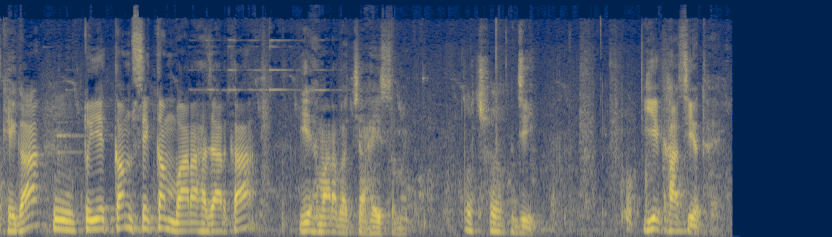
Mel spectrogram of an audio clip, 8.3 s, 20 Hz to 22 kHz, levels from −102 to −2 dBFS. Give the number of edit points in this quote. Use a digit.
0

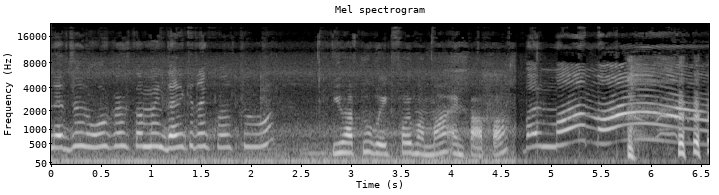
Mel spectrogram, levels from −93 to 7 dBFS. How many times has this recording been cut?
0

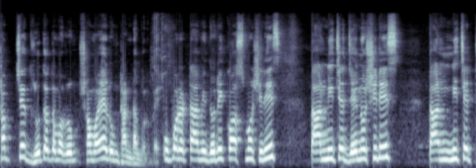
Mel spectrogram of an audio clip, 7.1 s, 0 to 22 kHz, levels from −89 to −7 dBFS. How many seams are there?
1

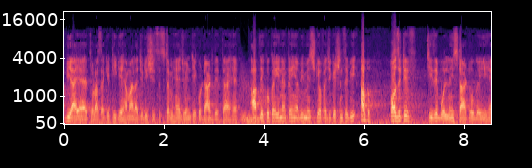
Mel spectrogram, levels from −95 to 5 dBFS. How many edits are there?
1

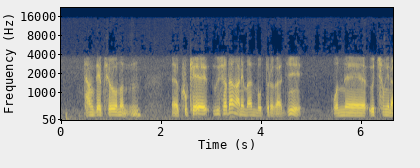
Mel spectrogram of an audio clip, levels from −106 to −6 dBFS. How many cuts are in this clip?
1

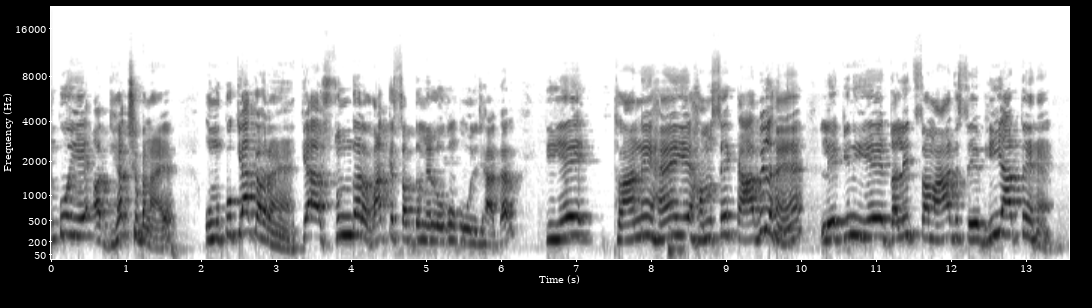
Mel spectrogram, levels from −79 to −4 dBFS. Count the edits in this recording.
0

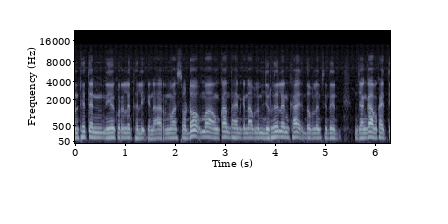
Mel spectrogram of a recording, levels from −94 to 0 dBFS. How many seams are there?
0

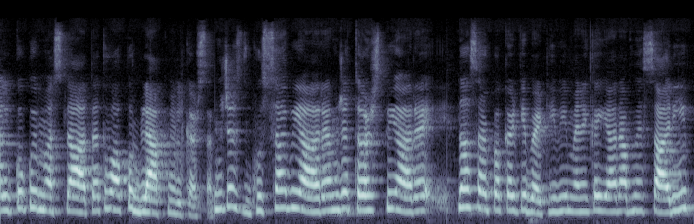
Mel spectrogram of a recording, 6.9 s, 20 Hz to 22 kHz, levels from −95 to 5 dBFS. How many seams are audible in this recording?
2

